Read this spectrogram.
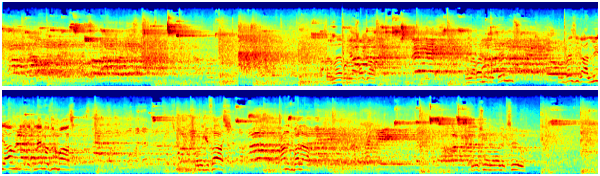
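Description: Men shout to each other across a large echoing gym.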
